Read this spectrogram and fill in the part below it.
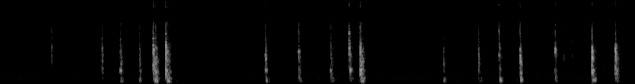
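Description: Sharp, irregular keystrokes on a computer keyboard as Azure sign-in credentials are typed, close and clear, with a quick burst of taps and then steady individual presses over a quiet background hum.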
